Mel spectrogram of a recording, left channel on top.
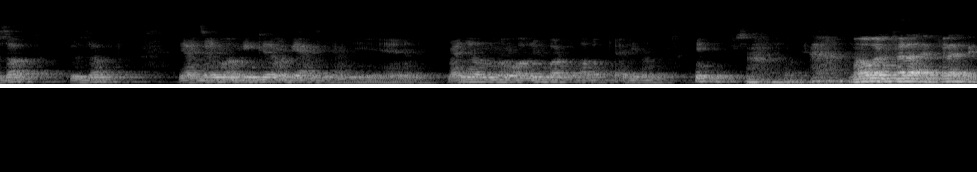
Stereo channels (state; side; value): silent; right; 58 dB below the other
